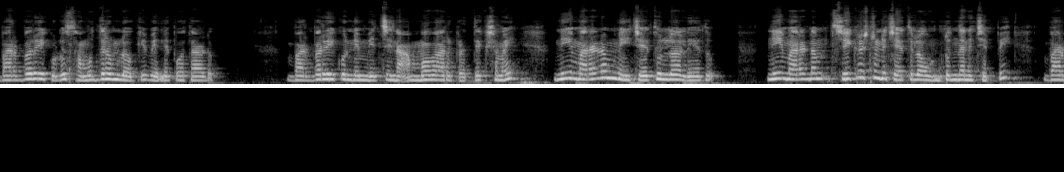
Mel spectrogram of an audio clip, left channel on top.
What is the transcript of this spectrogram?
బర్బరీకుడు సముద్రంలోకి వెళ్లిపోతాడు. బర్బరీకుణ్ణి మెచ్చిన అమ్మవారు ప్రత్యక్షమై, నీ మరణం నీ చేతుల్లో లేదు, నీ మరణం శ్రీకృష్ణుడి చేతిలో ఉంటుందని చెప్పి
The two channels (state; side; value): silent; right; digital silence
